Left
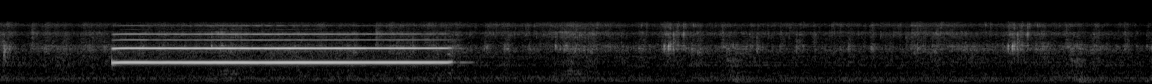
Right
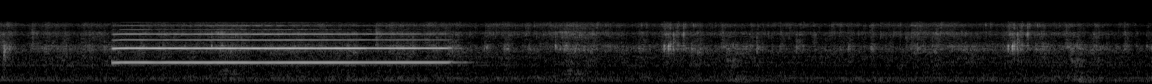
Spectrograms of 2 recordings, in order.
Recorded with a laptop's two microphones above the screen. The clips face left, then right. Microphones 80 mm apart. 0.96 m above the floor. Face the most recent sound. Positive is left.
turn(degrees=45)  # may be behind; listen again after turning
